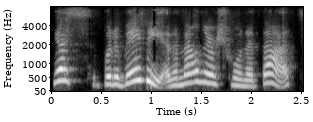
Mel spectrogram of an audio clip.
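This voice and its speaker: A woman's voice: sits high, big pitch swings, fairly quick, mellow, no room sound, muffled recording. A woman voicing a precise, practical beaked male creature who gives formal instructions in a storybook.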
